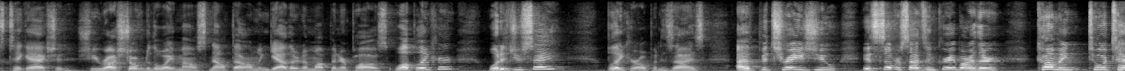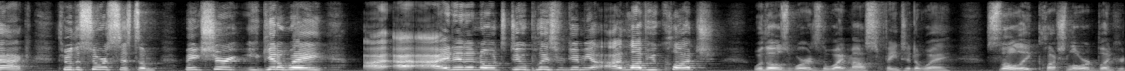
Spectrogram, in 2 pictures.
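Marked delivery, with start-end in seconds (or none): 3.9-5.6 high, urgent question; startled and anxious; alarmed. Acted. Clutch alarmed by collapsed friend. 7.4-18.4 high, loud, desperate pleading; anguished confession. Acted. Dying mouse confesses to Clutch.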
